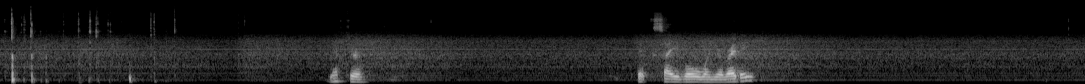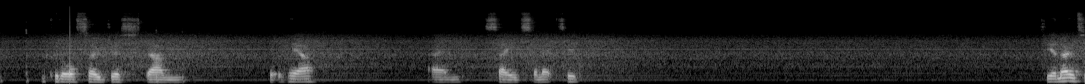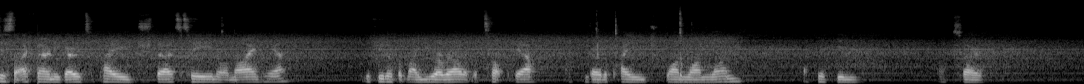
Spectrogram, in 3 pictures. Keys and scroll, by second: 0.0-2.1 typing, 28.2 1, 29.0 Return, 30.5 typing.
